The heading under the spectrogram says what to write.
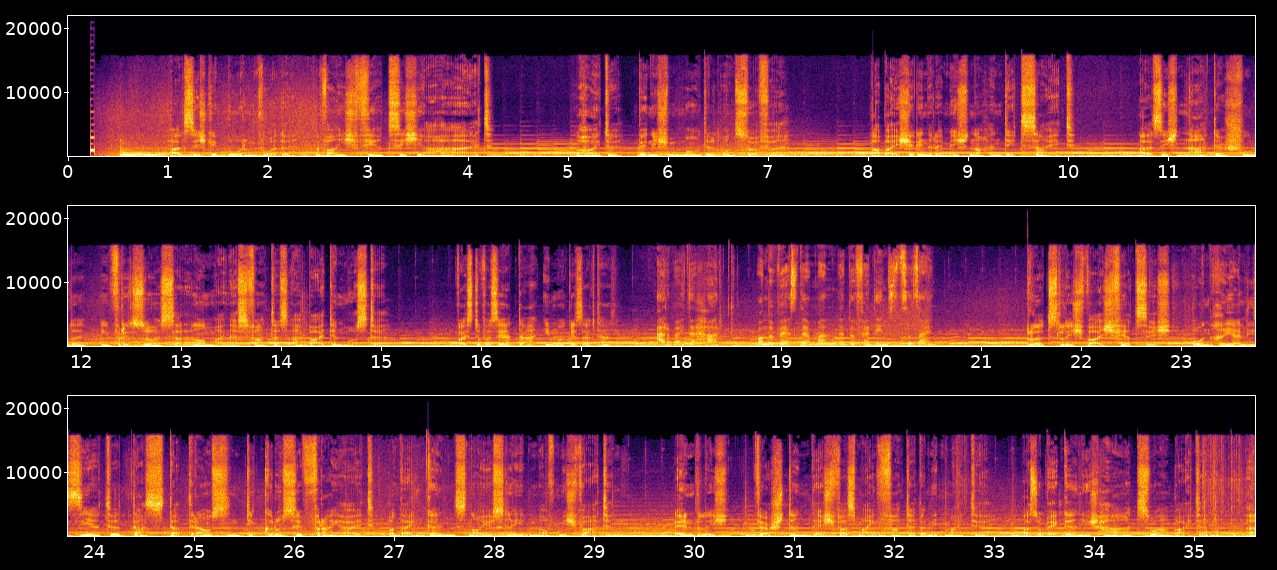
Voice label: male, Brazilian Portuguese, German corporate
